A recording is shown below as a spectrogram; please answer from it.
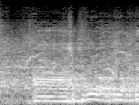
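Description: A man speaking into a handheld microphone, his voice amplified through the stage PA, with a short break just before half a second in.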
